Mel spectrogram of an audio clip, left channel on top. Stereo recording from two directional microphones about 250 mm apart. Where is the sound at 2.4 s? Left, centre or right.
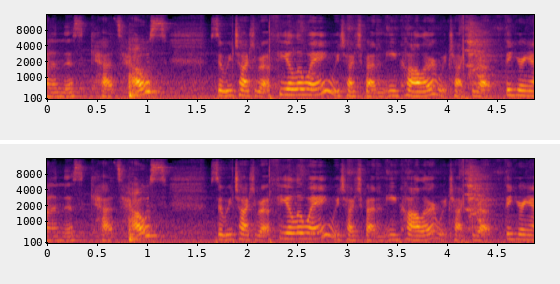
Right.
